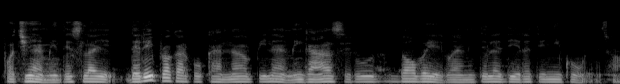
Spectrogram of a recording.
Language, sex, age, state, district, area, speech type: Nepali, male, 18-30, West Bengal, Jalpaiguri, rural, spontaneous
